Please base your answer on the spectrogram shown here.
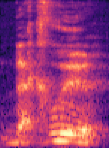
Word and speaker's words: Buclique: So enter our hero, young Beclou. I have Bless you. ruined my YouTube search history pronouncing a lot of these names coming up. But it's spelled Buclique, pronounced Beclou.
